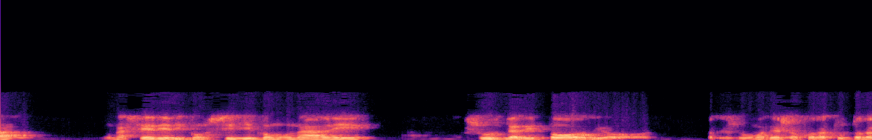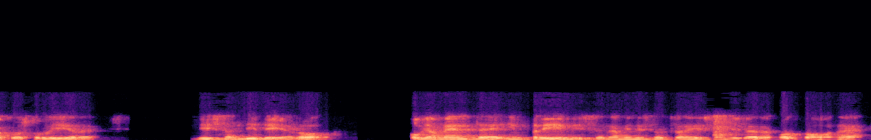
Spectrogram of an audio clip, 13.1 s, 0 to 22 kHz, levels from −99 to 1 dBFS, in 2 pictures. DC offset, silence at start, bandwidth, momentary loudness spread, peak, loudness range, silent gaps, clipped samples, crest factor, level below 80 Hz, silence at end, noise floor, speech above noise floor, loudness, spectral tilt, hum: under 0.1%; 0 s; 4.4 kHz; 11 LU; -2 dBFS; 3 LU; 7.84-7.93 s, 9.35-9.61 s; under 0.1%; 16 dB; -60 dBFS; 0.05 s; -61 dBFS; 44 dB; -18 LUFS; -5 dB/octave; none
